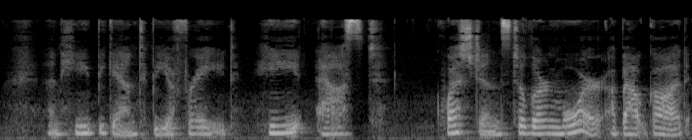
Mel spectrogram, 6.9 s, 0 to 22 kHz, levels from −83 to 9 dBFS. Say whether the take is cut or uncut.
cut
